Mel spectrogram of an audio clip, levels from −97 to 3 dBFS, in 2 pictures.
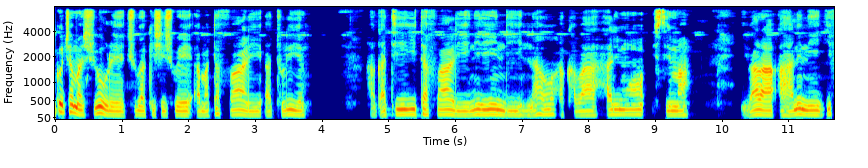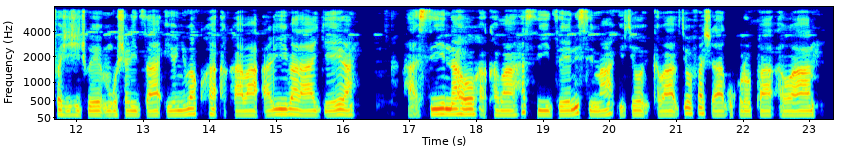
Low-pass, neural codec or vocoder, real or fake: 7.2 kHz; none; real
